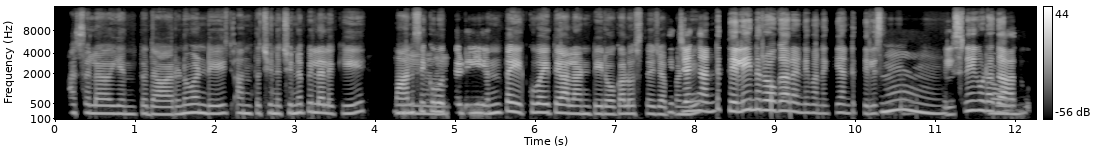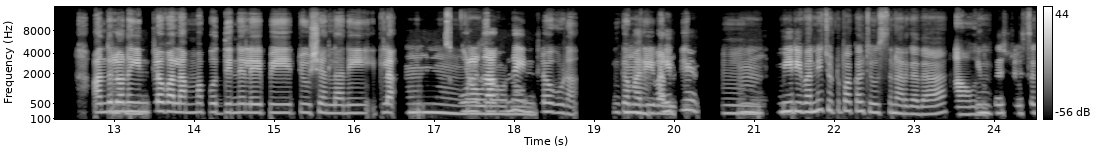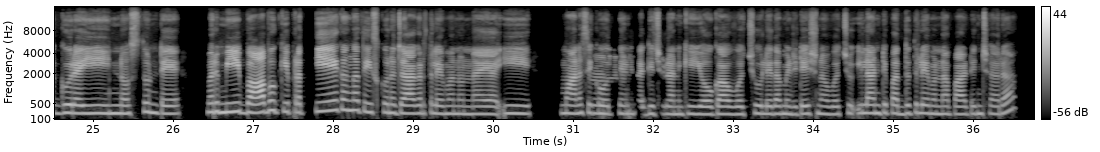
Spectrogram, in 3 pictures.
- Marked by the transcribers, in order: in English: "స్కూల్"; in English: "స్ట్రెస్‌కి"; stressed: "ప్రత్యేకంగా"; in English: "మెడిటేషన్"
- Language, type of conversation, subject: Telugu, podcast, స్కూల్‌లో మానసిక ఆరోగ్యానికి ఎంత ప్రాధాన్యం ఇస్తారు?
